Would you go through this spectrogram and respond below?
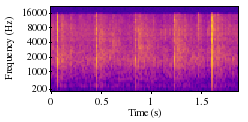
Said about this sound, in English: Everybody clap your hands one more time to Jesus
